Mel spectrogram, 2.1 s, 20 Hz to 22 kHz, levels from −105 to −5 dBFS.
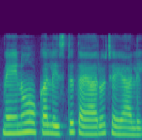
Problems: none marked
